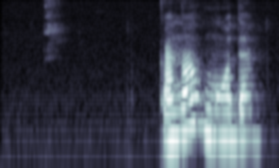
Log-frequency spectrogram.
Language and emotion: Russian, neutral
